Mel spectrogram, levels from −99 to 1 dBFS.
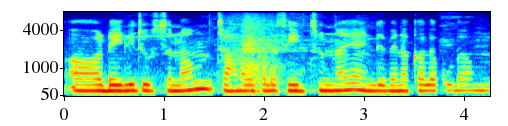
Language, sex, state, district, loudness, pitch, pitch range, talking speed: Telugu, female, Telangana, Nalgonda, -15 LUFS, 210 Hz, 205-210 Hz, 155 wpm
